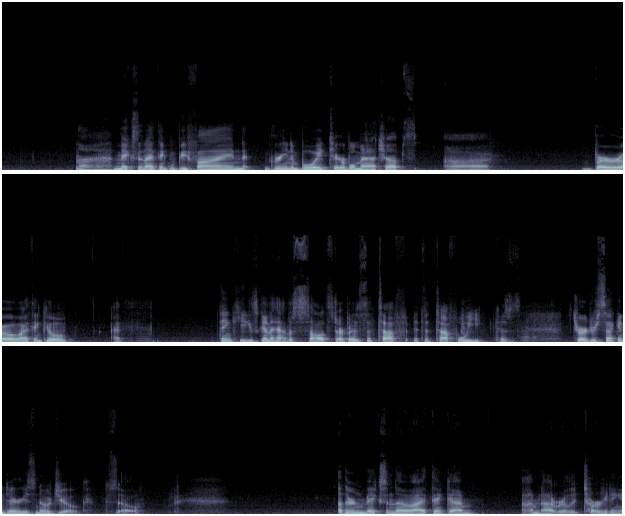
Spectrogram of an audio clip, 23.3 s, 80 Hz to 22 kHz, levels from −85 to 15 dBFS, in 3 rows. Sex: male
